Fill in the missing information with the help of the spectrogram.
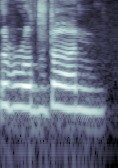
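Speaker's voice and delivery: high, drawn-out mock wail; despairing goths. Goths realize Dracula dislikes The Cure, high slow mock despair. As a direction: wail that everything is ruined, slowly. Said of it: "they're like".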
